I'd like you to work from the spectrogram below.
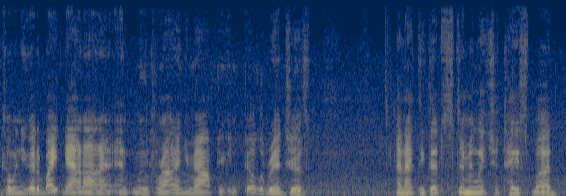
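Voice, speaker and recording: With background noise behind him, a man with a lowish, steady voice talks fast. The clip is a mukbang-style vlog from inside his parked van, where he eats, chats unhurriedly and details his food.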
